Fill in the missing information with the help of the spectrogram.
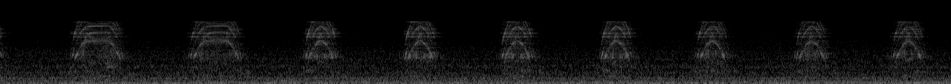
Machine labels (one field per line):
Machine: slide rail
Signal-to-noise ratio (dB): 6 dB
